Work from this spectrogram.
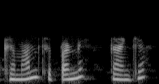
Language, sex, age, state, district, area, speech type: Telugu, female, 18-30, Telangana, Yadadri Bhuvanagiri, urban, conversation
